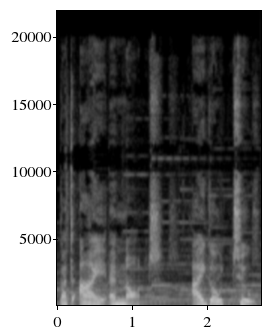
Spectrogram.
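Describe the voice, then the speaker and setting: A woman's voice: medium pitch, fairly even intonation, slow pace, soft background music, natural voice. An actress playing a defiant, idealistic young woman in love, in an earnest audio play. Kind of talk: audio play acting of an old stage drama.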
